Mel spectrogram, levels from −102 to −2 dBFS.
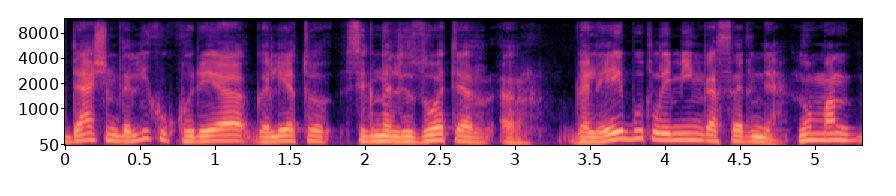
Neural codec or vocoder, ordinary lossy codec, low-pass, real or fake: codec, 44.1 kHz, 7.8 kbps, Pupu-Codec; Opus, 64 kbps; 10.8 kHz; fake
